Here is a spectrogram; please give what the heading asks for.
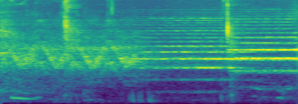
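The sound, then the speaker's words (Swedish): An alarm siren sounds faintly, opening with a wavering electronic tone and then holding steady, high-pitched tones that grow slightly louder toward the end. “nu, nu är alarm, alarm.”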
